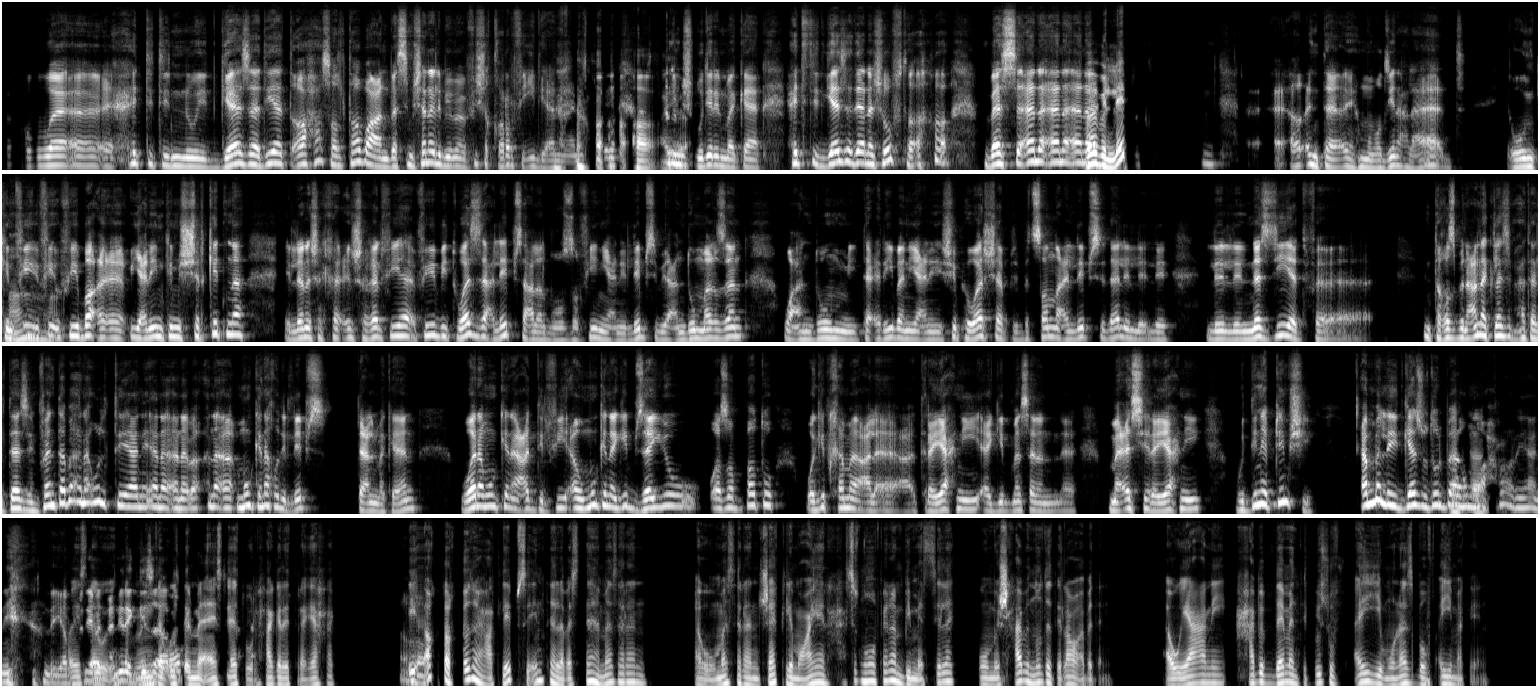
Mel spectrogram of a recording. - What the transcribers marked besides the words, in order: laugh; unintelligible speech; other noise; chuckle
- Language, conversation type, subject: Arabic, podcast, إزاي بتختار دلوقتي بين الراحة والأناقة؟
